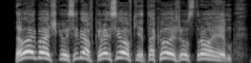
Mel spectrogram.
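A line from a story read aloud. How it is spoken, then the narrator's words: Cheerful shout. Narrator (Russian): Забывшись, весело крикнула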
